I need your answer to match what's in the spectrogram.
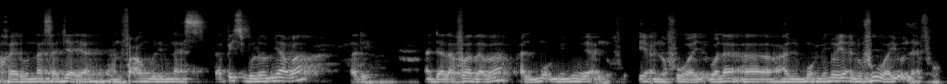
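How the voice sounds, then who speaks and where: A man's voice: mid-range voice, mellow. A man preaching at a mosque study session, who poses questions and answers them himself, with frequent "ya". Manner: explains by asking and answering his own questions, frequent "ya". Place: mosque hall. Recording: echoey mosque hall.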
